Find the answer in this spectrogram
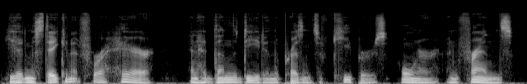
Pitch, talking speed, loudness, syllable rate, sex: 90 Hz, 225 wpm, -19 LUFS, 5.6 syllables/s, male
